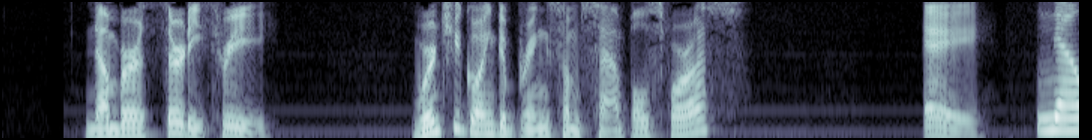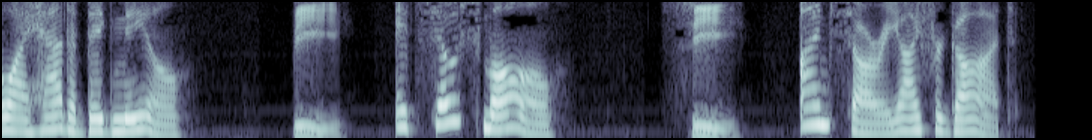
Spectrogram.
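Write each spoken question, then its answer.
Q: Weren't you going to bring some samples for us?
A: C: I'm sorry, I forgot.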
